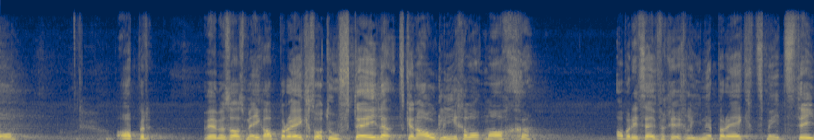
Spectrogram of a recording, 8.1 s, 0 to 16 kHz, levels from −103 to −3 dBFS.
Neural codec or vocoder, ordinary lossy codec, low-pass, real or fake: vocoder, 48 kHz, 128 mel bands, Vocos; none; 14.4 kHz; fake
